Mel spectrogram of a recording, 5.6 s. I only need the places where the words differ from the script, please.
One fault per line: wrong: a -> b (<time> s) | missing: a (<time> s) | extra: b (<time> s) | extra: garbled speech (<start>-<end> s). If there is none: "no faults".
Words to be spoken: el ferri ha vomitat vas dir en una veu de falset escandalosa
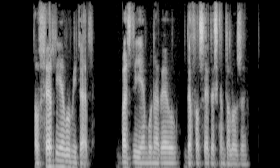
wrong: en -> amb (2.9 s)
